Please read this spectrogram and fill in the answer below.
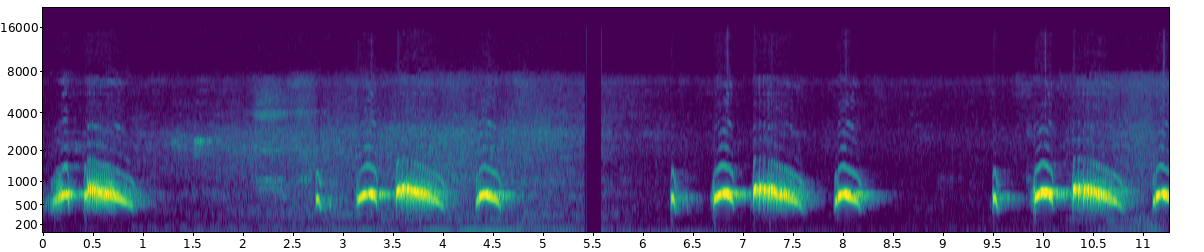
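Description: Caged dove cooing: four phrases of about four rising-and-falling coos each, roughly three seconds apart, the last cut off at the end.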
